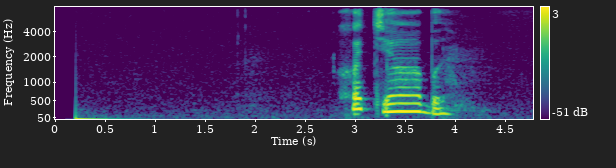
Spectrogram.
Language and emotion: Russian, sad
